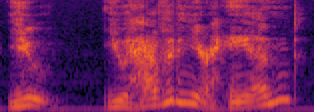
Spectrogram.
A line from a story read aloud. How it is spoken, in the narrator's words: I cried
